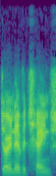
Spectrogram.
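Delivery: normal talking voice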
